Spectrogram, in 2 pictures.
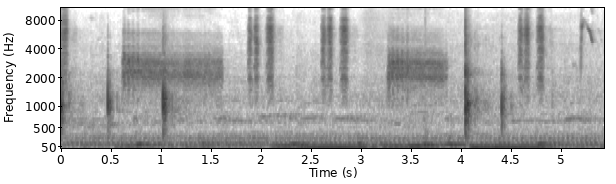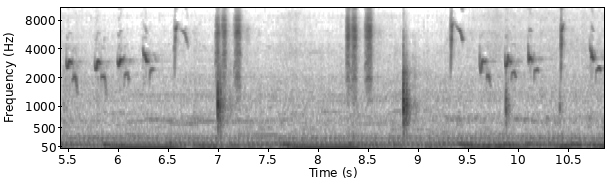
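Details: Long-tailed shrike from Indonesia singing with goat material in its repertoire. Early on come drawn-out, bleat-like bursts, followed by quick sharp chirps, clicks and short whistled notes in loose clusters. A steady low rumble runs underneath throughout.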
